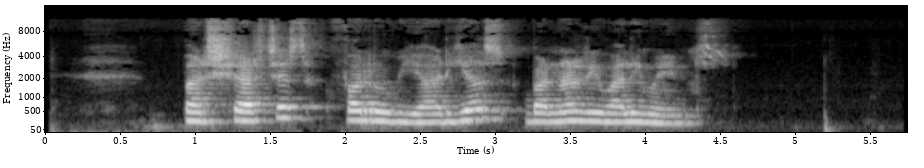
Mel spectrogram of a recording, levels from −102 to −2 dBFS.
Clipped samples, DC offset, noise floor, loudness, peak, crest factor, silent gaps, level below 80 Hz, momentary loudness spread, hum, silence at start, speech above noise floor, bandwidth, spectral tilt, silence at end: under 0.1%; under 0.1%; -73 dBFS; -22 LUFS; -6 dBFS; 18 dB; none; -64 dBFS; 11 LU; none; 0.95 s; 51 dB; 11.5 kHz; -3.5 dB/octave; 1.2 s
